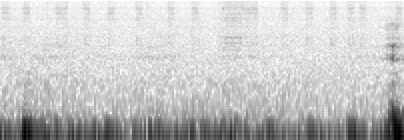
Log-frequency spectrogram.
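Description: Wind rumbling on an action-camera microphone, with a faint rapid ticking about five times a second and a single knock at the very end.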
